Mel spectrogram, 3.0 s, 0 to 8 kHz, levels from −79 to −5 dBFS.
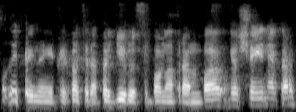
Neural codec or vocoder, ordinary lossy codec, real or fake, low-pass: codec, 16 kHz in and 24 kHz out, 1.1 kbps, FireRedTTS-2 codec; Opus, 64 kbps; fake; 7.2 kHz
